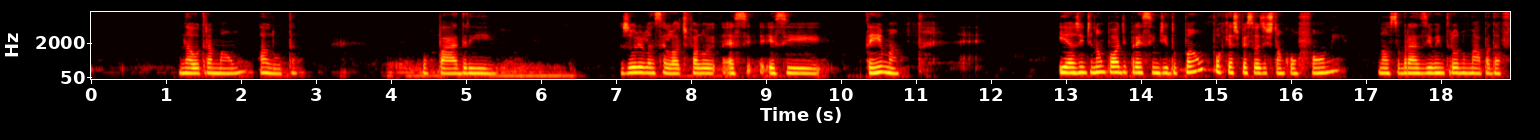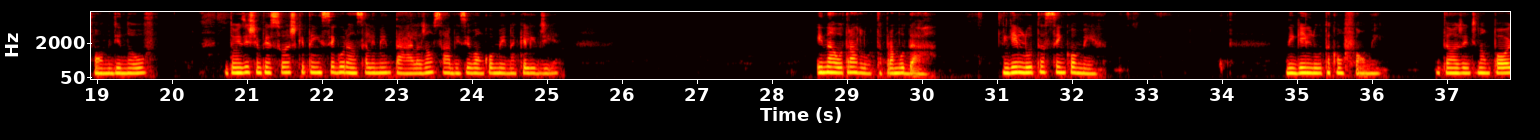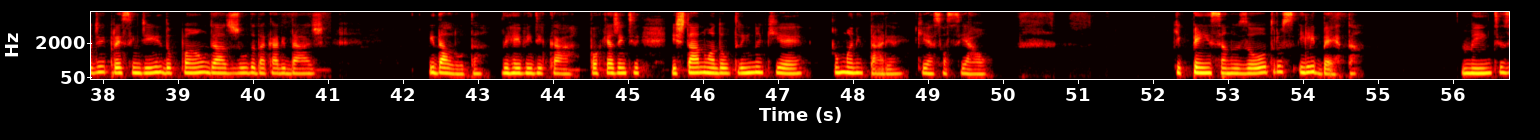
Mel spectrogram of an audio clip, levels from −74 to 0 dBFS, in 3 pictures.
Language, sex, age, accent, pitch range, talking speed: Portuguese, female, 20-39, Brazilian, 180-200 Hz, 110 wpm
